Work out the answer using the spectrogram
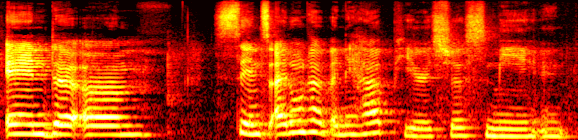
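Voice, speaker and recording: A woman's voice: on the high side, unhurried. A young woman with a Filipino accent, chatting casually and rambling, laughing often. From Philippines. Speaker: vlogger. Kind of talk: casual chat. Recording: echoey room, faint noise.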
